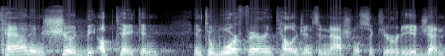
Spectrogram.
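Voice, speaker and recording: At a very fast pace, a man talks in a New York accent. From New York City. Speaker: neuroscience professor. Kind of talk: lecture. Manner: animated.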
